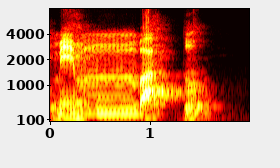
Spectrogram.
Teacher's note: ketika nun mati ketemu dengan ba, maka dia punya hak untuk suara nun tadi dibalik menjadi suara mim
